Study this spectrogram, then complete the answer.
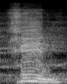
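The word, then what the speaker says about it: ϧⲉⲛ: And this letter looks like, someone from the back tell me, what letter does this look like? E. It looks like an E, it's pronounced like an E. How simple is this? This is too easy. What about this letter? Looks like an N. Guess what? It's pronounced like an N. So what word is this? Chen.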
